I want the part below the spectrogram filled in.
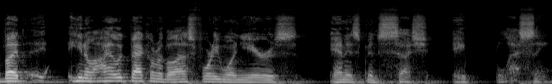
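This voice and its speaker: A man with an American accent speaks at a moderate pace, his pitch medium and its variation ordinary. He leaves long, frequent pauses. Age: 60s. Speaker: missionary. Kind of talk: interview. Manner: animated.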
